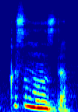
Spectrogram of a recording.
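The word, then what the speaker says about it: қасымыңызды: Касымыңызды. Ка, са, каса, касыма, касымыңыз, касымыңызды. Если вдруг что-то не получилось, сейчас объясню. Буква «ы» везде читается очень и очень коротко.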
